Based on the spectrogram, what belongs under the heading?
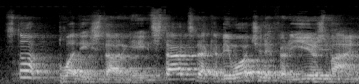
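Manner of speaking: loud, stubborn Scottish argument; stubborn Scottish dad. Retold or imitated. Father arguing it's Star Trek, stubborn Scottish voice. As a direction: dig in, won't be told.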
